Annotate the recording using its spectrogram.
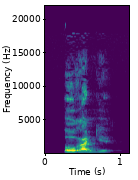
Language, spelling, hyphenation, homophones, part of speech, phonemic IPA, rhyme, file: Dutch, Oranje, Oran‧je, oranje, noun / proper noun, /ˌoːˈrɑ.njə/, -ɑnjə, Nl-Oranje.ogg
- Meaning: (noun) a member of the Dutch royal family; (proper noun) 1. the house of Orange, Orange-Nassau 2. Orange, a principality in France, historically one of the primary fiefs of the house of Orange-Nassau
